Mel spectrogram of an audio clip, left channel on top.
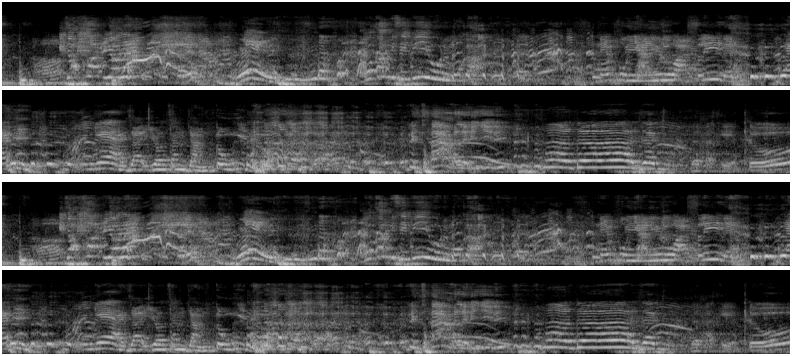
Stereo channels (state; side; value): normal; both; correlation 0.69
